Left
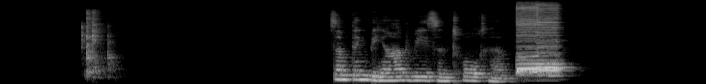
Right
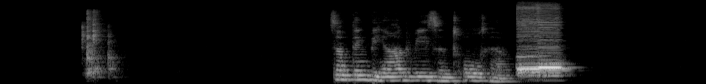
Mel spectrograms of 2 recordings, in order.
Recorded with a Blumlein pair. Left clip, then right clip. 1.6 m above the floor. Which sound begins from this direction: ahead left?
An alarm, at 5.2 s.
